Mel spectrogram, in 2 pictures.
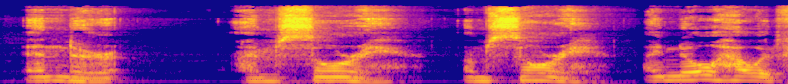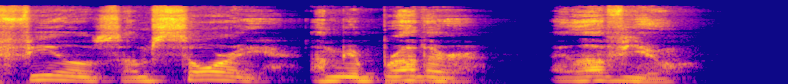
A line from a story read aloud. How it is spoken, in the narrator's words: He whispered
